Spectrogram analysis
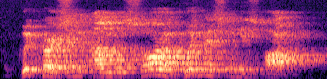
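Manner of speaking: solemn proclaimed scripture reading; Gospel reading. Acted. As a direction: proclaim it like at Mass.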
